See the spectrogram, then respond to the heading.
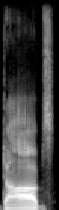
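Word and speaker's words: Doubs: Romeo Dubes or Dubs, I I still can't remember how we fucking pronounce that shit. Dobbs.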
